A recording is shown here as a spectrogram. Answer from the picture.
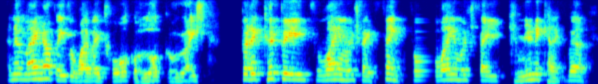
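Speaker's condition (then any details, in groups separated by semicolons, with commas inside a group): Cerebral palsy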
